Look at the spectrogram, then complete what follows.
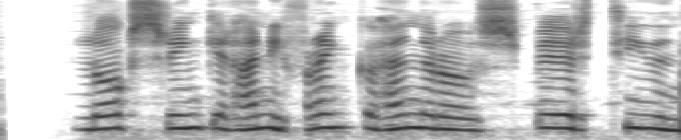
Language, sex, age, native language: Icelandic, male, 12, Icelandic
